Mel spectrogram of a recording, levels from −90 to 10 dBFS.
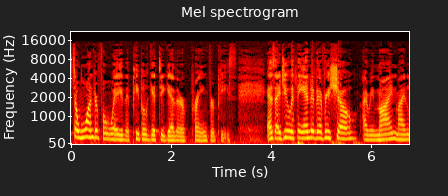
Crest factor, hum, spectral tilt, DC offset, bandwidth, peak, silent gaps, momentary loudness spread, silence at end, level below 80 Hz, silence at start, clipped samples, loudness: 16 dB; none; -4 dB/octave; under 0.1%; 15.5 kHz; -4 dBFS; none; 14 LU; 0 s; -42 dBFS; 0 s; under 0.1%; -20 LUFS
